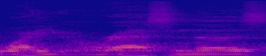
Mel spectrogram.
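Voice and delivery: ordinary talk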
